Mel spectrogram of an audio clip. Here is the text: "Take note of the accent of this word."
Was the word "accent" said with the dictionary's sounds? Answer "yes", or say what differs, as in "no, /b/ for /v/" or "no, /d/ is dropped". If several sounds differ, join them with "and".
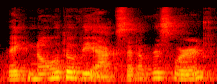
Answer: yes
